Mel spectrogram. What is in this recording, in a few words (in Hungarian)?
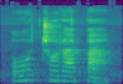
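"zokni", Hungarian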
